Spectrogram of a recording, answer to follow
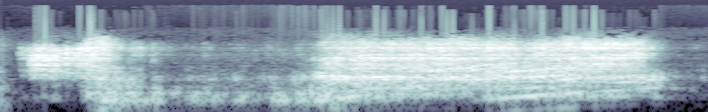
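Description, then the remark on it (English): A car door slams shut, followed by a brief lull, then a loud engine roars and runs steadily for a few seconds as the car drives off. No one speaks. “I'll go out and get in the car, young man.”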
